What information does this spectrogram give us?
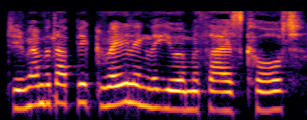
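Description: A woman's voice: medium pitch, steady tone, moderate pace, dark tone, close to an everyday voice. Woman voicing a homely, sturdy badger. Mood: fond. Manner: homely, practical. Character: sturdy, warm-hearted, practical female badger. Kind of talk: dramatised storybook reading. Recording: slightly dull lo-fi audio.

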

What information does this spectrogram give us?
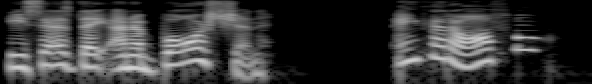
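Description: A timid, fretful older mother, as a male narrator voices her, pitched high above his own voice in a plaintive whine. She gossips and frets in broken grammar. The read is close and dry. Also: sing-song, moderate pace, dry recording. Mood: gossiping.

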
